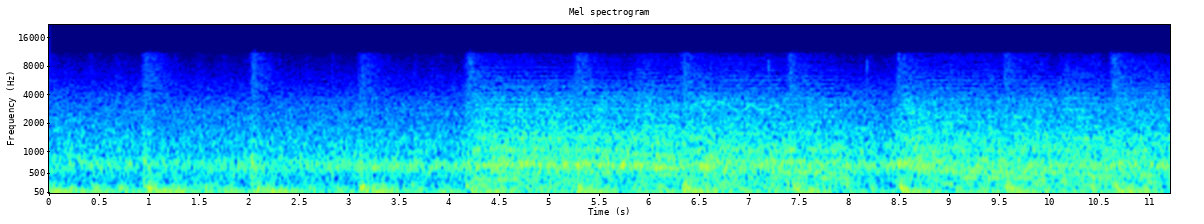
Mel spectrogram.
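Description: Football stadium crowd noise in a Madden video game forms a constant, loud roar beneath periodic thumping beats, with a commentator talking over it.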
